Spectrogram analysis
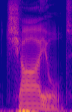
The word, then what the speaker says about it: child: child child y child you may find there's also this Phantom Y sound happening in here it's just because it helps us get from the I to the L so we create this I can you hear that Y sound it's not in the phonetics but it's actually something we do child child every child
